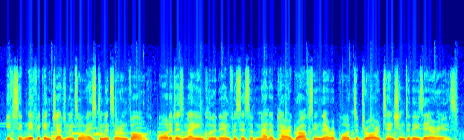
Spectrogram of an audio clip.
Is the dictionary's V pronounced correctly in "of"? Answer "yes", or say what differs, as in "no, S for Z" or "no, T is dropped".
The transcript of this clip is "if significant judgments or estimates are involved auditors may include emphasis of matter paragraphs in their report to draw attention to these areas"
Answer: yes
